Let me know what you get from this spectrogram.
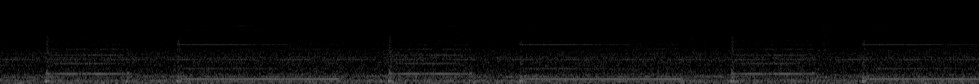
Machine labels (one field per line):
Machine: slide rail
